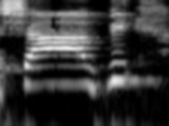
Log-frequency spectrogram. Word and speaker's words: chave: Aí a chave. A chave termina com E, porém tem o som de I.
